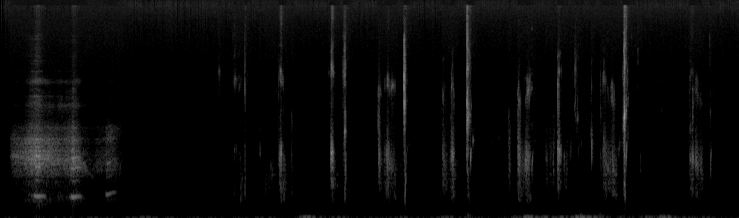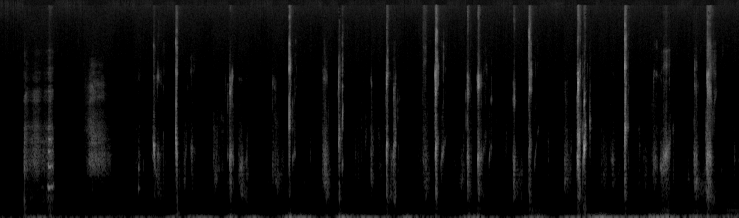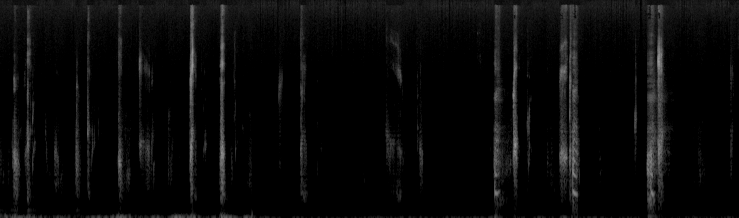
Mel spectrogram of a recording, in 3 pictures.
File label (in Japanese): フェラチオ; SEなし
